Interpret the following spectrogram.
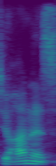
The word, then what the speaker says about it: Johannes: So in German, the J is pronounced as Y. As Y would be pronounced in English.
